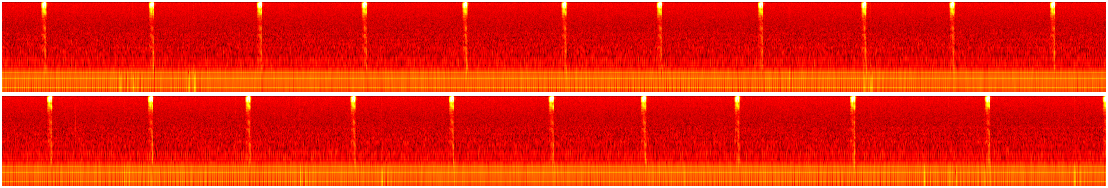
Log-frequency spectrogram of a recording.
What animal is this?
Phaneroptera falcata, an orthopteran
